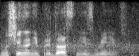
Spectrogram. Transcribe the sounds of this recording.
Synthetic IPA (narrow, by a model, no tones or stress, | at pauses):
mʊɕːinənʲɪpɾʲɪd̪ast̪nʲɪːzmʲenʲɪt̪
